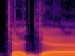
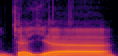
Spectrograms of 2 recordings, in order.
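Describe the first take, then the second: First: The middle consonant is a j sound. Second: The middle consonant is a y sound. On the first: "ada juga yang menyebutkan begini, jaja" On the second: "bukan jaza. Jaza atau jaya"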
